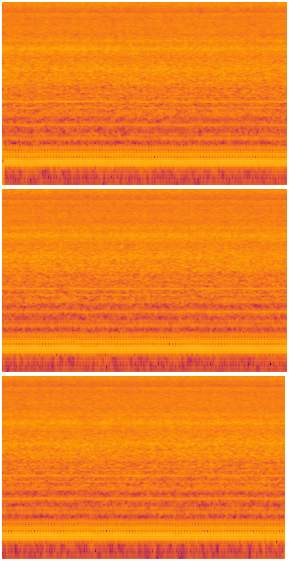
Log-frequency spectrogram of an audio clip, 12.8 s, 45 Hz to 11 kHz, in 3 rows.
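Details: Yard Machines 21-inch push mower, 163cc engine, in cool 50s weather: small engine holds a steady, even drone with no hunting, surging or missing beats; running smoothly.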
